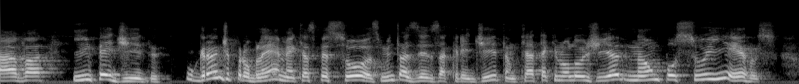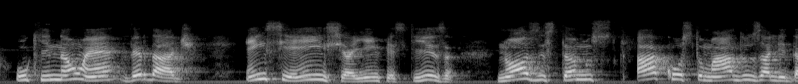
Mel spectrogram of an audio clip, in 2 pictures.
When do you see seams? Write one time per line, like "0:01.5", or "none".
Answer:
0:01.7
